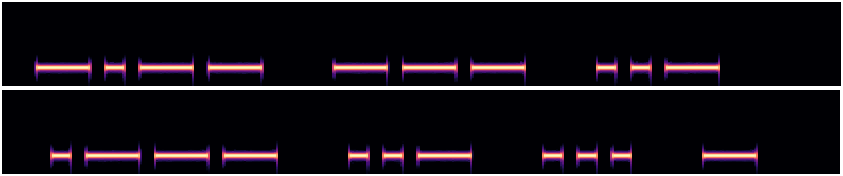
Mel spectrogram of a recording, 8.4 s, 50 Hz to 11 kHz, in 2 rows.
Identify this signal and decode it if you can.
Morse code, heard as a keyed tone, about 14 wpm, spaced as for 12 wpm, 680 Hz. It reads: YOU JUST
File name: Morsekurs / Witze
